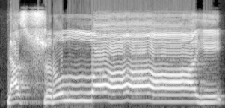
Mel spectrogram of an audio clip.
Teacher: لفظ اللہ ہے، یہ لفظ اللہ سے پہلے پیش ہو یا زبر ہو تو لفظ اللہ پر پڑھا جاتا ہے. یہاں پر لفظ اللہ سے پہلے پیش ہے، اس لیے لفظ اللہ کو پر پڑھا جائے گا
